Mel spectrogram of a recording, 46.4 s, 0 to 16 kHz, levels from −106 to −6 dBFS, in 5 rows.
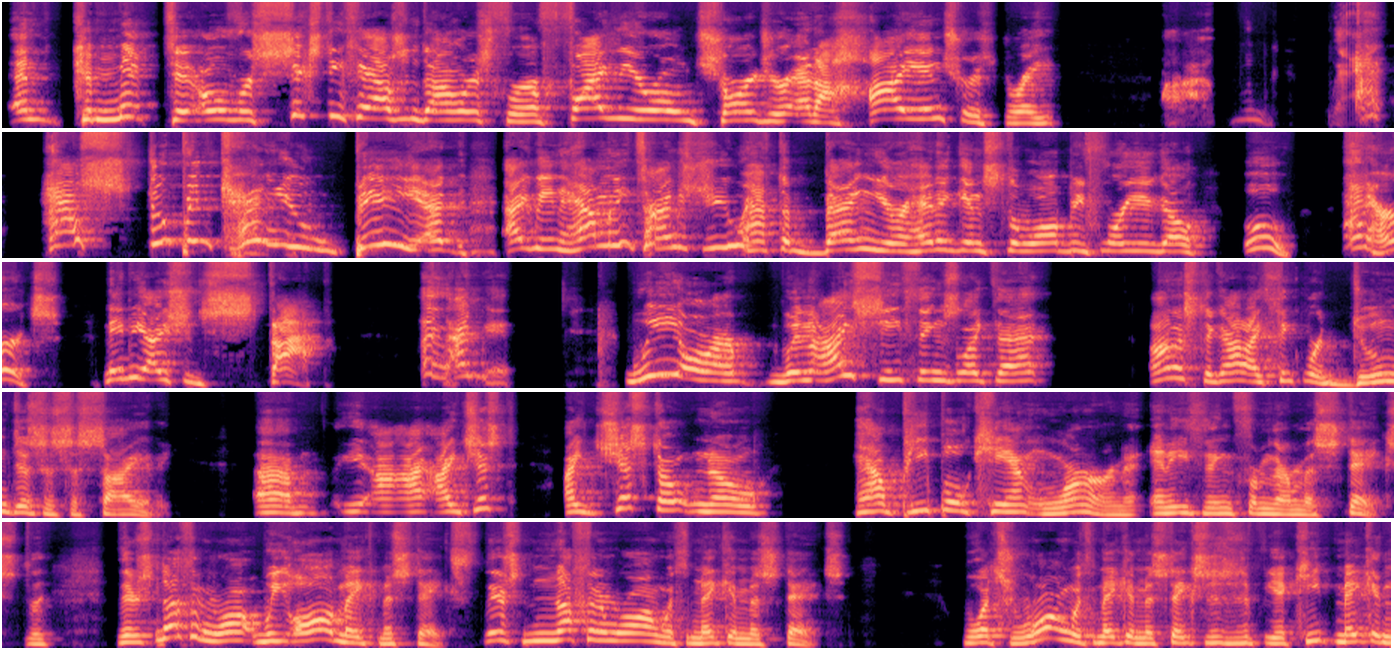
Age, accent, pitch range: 50-69, American, 175-270 Hz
